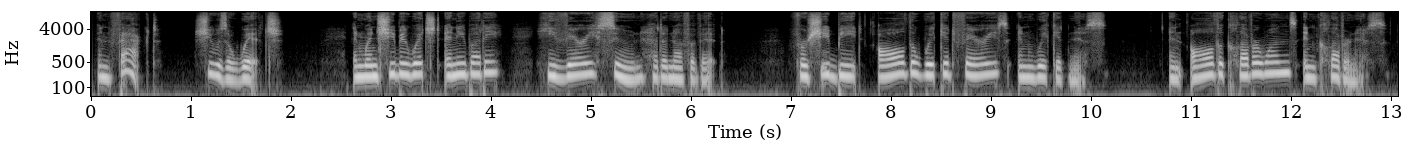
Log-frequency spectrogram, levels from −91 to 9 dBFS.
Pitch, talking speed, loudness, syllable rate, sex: 210 Hz, 155 wpm, -17 LUFS, 4.7 syllables/s, female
